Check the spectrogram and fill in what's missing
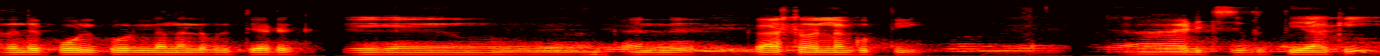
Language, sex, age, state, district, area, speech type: Malayalam, male, 45-60, Kerala, Kollam, rural, spontaneous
